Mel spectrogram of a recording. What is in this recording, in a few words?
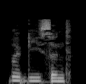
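"begießend", German; adjectives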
